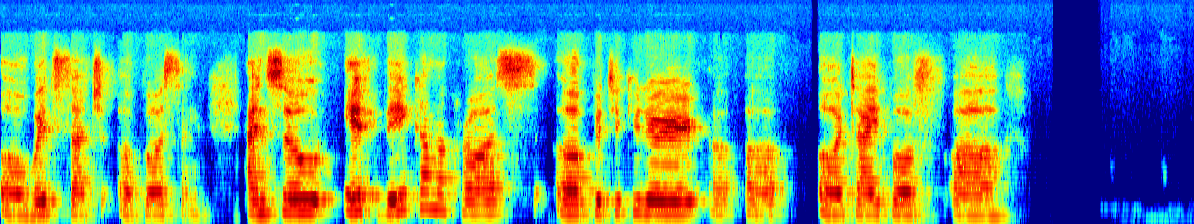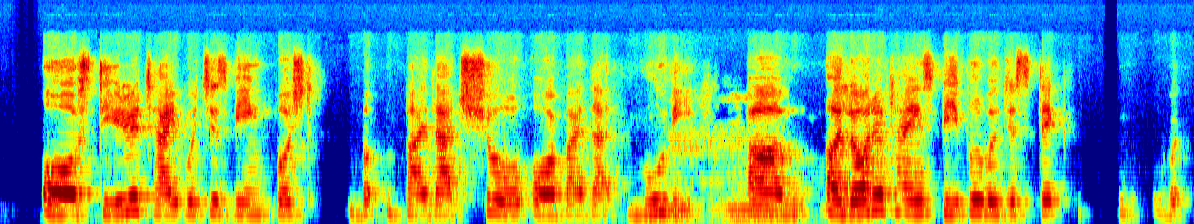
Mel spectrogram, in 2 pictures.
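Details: Adult woman who stutters; she says fasting and poor sleep take a toll on her speech; stuttering.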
